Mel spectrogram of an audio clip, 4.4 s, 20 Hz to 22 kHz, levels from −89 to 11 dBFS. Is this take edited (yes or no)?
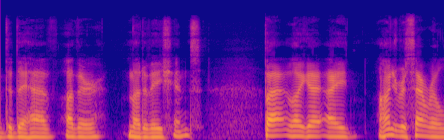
no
